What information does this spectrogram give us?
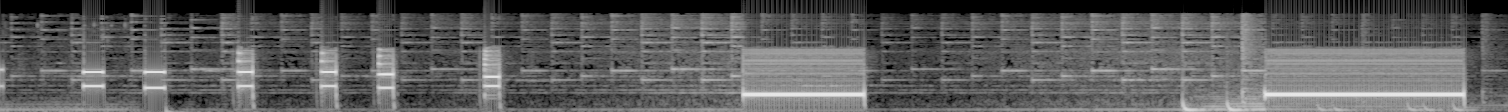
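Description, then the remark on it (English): A phone is dialed with six quick, beeping keypad tones, followed by two long, steady ringing tones on the line separated by a pause, with no one speaking. “Once the phone starts ringing, though, if you can put”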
